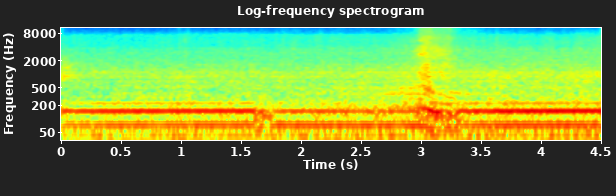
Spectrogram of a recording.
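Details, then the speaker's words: 1997 Honda Civic DX D16Y7, Y8 intake, budget top-mount turbo with no blow-off valve, near 10 psi boost, pull in first gear: steady low engine drone with a brief fluttering whoosh; compressor surging, hard on the cheap turbo. "Um, anyway, you guys can hear how much that turbo is surging. Sounds cool. Not good on the turbo. We've got a cheap turbo."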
